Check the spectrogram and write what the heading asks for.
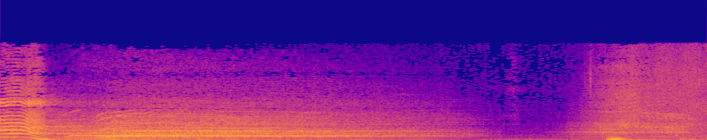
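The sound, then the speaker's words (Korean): A large rally crowd roars and cheers on the speaker's cue for a shout: high whoops and shouted voices swell together into a sustained, loud wall of sound that dips briefly before surging again with fresh yells. “여러분, 저 하늘까지 그리고 온 국토가 들썩이게 여러분의 함성 소리 듣도록 하겠습니다. 함성 시작!”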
